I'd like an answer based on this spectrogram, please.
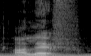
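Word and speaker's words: אָלֶף: letter is obviously as I said alf you pronounce it alf this is how it looks and the next letter is Bait.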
